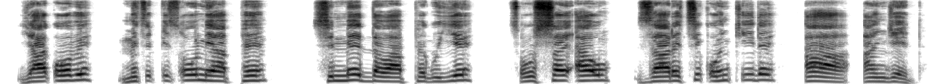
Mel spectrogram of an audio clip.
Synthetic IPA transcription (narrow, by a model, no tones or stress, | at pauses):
jaːkʼo̞ːbɪ | mɪt͡sʼɪpʼːɪt͡sʼo̞ːmɪjaːpːɛ | sɪmːe̞ːd̪ːɐwaːpːɛɡʊjːɛ | t͡sʼo̞ːsːɐjʔɐw | zaːɾɛt͡sːɪkʼɔnt͡ʃʼːiːd̪ɛ | aɐnd͡ʒe̞ːd̪ːɐ̥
